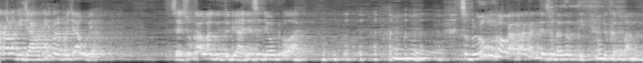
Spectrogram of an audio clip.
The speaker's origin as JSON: {"language": "Indonesian", "region": "Sumatra", "country": "Indonesia", "tie": "born or raised there", "said": "saya ini anak desa, anak kampung yang di desa saya dulu di Sumatera itu namanya dukun-dukun"}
